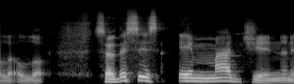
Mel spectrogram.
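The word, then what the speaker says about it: Imajinn: and have a little look so this is Imagine and it's spelled in a funny way it's i m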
